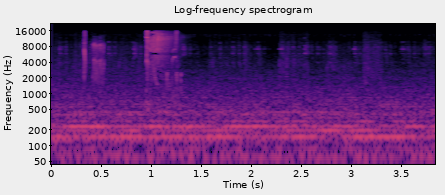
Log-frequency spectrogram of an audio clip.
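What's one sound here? A soft interface chime sounds as a menu opens.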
